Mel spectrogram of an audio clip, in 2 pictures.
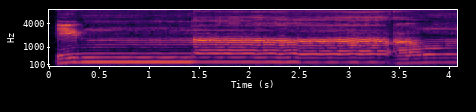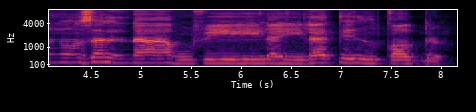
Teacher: دال ساکن ہے، یہ حروف قلقلہ میں سے، تو یہاں پر قلقلہ صغرا کر کے پڑھیں گے۔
